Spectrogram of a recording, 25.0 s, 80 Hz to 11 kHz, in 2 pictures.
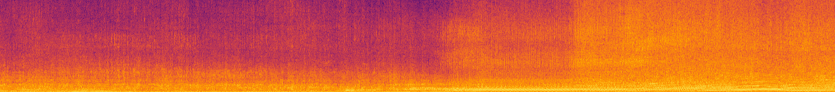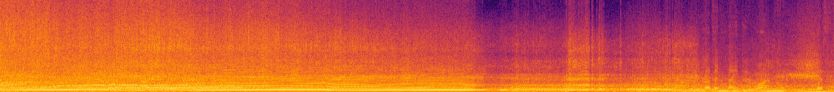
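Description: A C3 Corvette Stingray on a drag strip idles, then revs hard and launches, its engine climbing through rising, shifting tones, loud and close, with a voice talking over it.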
